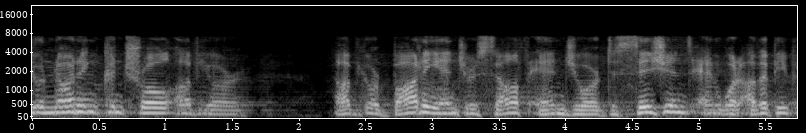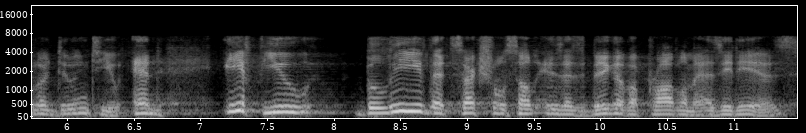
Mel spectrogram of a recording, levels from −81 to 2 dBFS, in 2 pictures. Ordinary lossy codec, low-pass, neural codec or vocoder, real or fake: Opus, 64 kbps; 7.2 kHz; vocoder, 24 kHz, 100 mel bands, Vocos; fake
